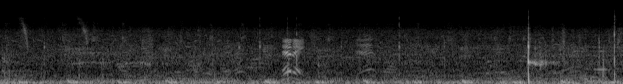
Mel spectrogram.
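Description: Low outdoor court hum with faint distant voices, and about five seconds in a single sharp click of a plastic pickleball bouncing on the hard court.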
